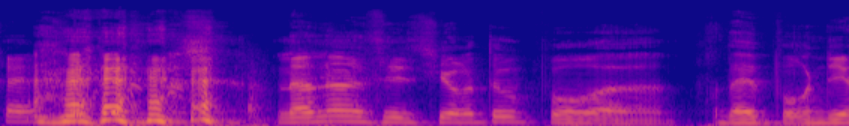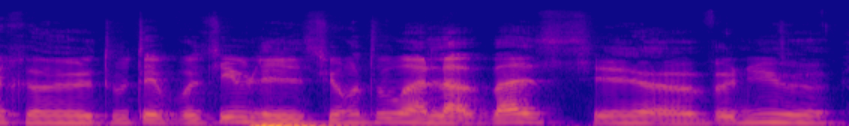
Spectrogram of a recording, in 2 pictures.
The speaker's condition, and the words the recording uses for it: Dystonia. Et pour moi, c'est vraiment la motricité fine et l'élocution.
